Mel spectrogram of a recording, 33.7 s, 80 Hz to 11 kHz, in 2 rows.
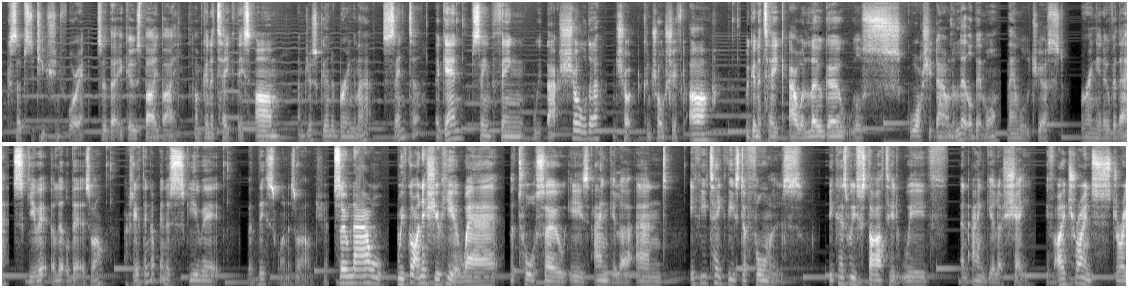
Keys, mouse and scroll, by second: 1.3 click, 2.7-3.4 typing, 3.2 scroll down 1, 4.2 scroll up 1, 4.3 click, 6.3-6.8 scroll up 1, 6.8 click, 9.9 alt+shift+r, 10.9 click, 11.0 scroll up 1, 11.3 click, 17.2 click, 21.7-22.1 scroll down 1, 25.7 click, 28.0 scroll up 1, 32.3 click.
